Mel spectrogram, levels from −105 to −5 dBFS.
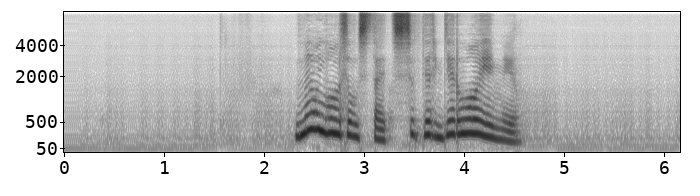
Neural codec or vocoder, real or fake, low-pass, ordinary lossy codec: codec, 16 kHz, 0.5 kbps, FreqCodec, larger model; fake; none; none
